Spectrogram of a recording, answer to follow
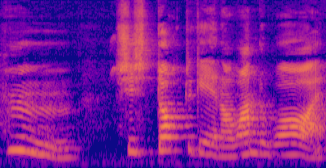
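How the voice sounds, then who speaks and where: A woman with an Australian accent speaks in an animated tone. Room echo is audible, along with noticeable background noise. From Australia, rural western Victoria. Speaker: deafblind guide dog client speaker. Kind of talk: presentation Q&A.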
